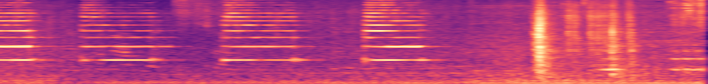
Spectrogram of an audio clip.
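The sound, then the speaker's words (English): A delivery truck carrying a manatee idles as reversing beeps sound three times, then its back door is opened with a couple of sharp metallic clanks and rattles. “They've just opened the back door, and there is a rubbery-looking manatee inside.”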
